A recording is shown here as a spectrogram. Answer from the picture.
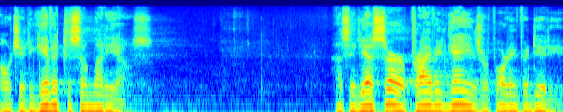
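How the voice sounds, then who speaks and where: A man's somewhat breathy voice with an American accent and monotone, flat intonation. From Tennessee. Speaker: pastor. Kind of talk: sermon preached to congregation. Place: church.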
